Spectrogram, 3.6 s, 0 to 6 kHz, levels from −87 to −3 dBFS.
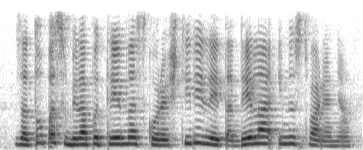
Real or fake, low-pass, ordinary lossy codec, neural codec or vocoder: real; 5.4 kHz; none; none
